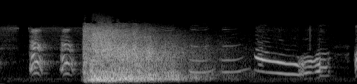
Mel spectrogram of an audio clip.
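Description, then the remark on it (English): Short, high cries come first, then a single loud gunshot blasts out and rings briefly. A series of high, falling whimpering yelps from a dying dog follows. “A dog dying noise after the gunshot.”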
